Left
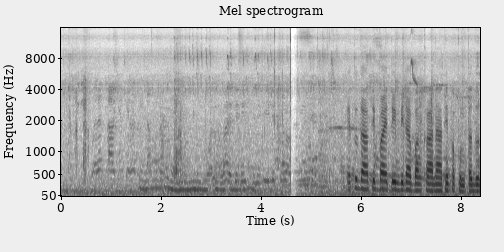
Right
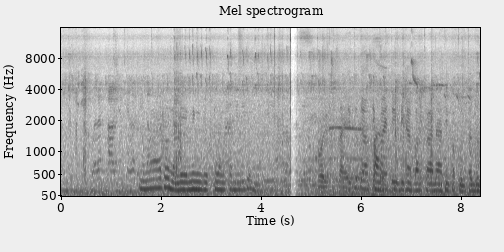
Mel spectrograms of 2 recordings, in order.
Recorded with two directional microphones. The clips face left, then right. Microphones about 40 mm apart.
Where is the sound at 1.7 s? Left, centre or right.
Centre.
